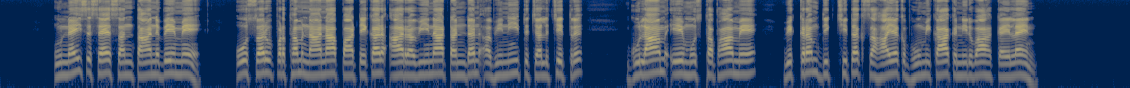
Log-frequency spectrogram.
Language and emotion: Maithili, neutral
